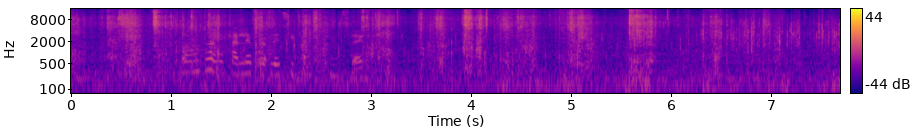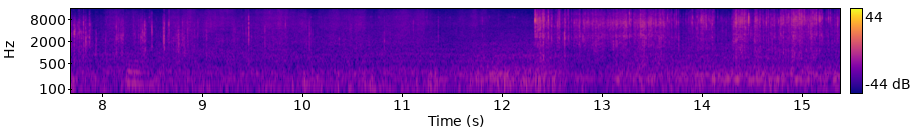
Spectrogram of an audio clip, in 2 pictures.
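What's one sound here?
Plastic flower wrapping crinkles and rustles.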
